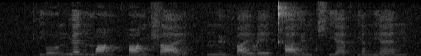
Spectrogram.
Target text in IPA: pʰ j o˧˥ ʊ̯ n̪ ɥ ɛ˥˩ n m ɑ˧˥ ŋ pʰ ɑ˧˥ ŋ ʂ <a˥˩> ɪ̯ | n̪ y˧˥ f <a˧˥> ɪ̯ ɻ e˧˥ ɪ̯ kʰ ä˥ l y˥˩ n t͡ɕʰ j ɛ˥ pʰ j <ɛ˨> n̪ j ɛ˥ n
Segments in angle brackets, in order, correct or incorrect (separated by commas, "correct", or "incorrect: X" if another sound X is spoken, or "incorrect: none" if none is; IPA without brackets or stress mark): correct, correct, correct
